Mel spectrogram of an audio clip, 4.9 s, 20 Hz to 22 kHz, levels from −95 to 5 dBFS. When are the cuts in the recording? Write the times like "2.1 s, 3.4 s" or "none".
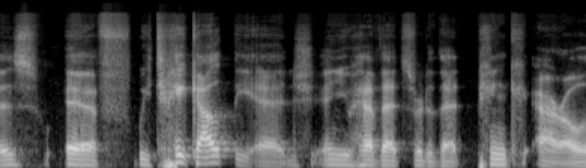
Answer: none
